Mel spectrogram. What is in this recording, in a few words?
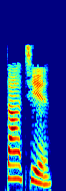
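"搭建", Mandarin Chinese; chinese-flashcards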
